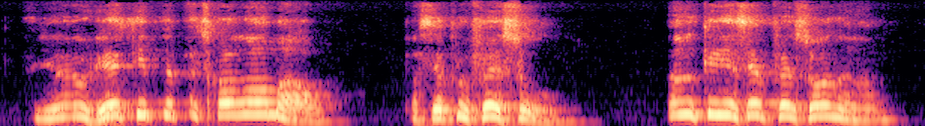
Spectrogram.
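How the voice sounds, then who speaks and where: A man speaks with an extremely high pitch and a dark, mellow tone. His pitch varies in an ordinary way. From Piauí, northeastern Brazil. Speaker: professor and cordel poet. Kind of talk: interview.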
